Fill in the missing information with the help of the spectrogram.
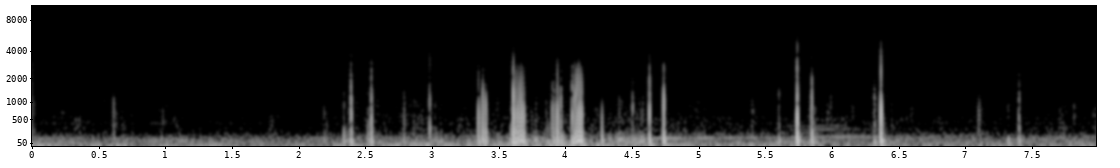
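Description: Young kittens shifting and climbing over one another on fleece bedding: irregular soft knocks and rustling clicks, bunched together about halfway through and with two more a little later, over a low steady rumble.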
